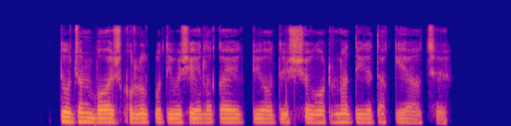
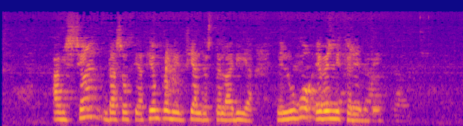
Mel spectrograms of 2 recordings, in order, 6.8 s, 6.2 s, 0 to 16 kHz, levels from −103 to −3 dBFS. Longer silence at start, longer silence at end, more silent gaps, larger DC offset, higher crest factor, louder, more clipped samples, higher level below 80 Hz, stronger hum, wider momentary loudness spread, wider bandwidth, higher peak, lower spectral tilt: about the same, 0.8 s vs 0.7 s; about the same, 0.85 s vs 0.85 s; first, 3.29-3.37 s vs none; neither; about the same, 18 dB vs 18 dB; second, -33 LUFS vs -25 LUFS; neither; second, -72 dBFS vs -66 dBFS; neither; about the same, 9 LU vs 11 LU; second, 7.8 kHz vs 11.5 kHz; second, -16 dBFS vs -8 dBFS; about the same, -5 dB/octave vs -5.5 dB/octave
